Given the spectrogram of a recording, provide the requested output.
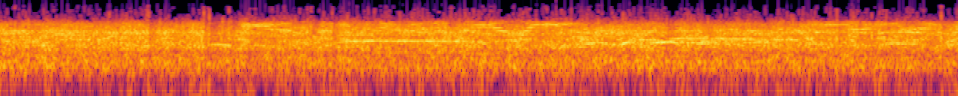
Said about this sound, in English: Hear that crowd still murmuring over that play of Bartell.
